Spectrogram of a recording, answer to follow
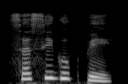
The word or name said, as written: ಸಸಿಕುಪ್ಪಿ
